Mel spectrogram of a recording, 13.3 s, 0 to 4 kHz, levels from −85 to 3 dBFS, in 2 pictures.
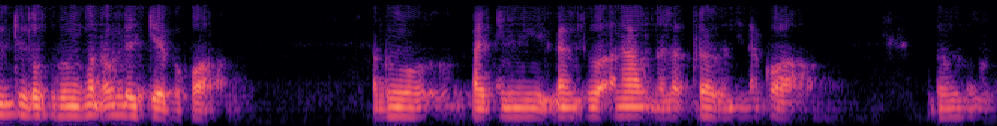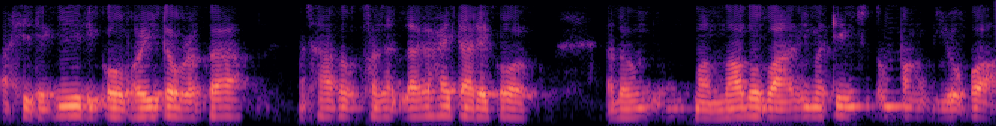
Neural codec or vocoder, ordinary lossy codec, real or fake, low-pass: codec, 16 kHz, 4.8 kbps, FACodec; none; fake; 3.6 kHz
